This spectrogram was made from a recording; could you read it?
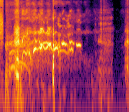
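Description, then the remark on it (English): A horse whinnies once, a shrill, quavering neigh lasting over a second, loud, followed by a few faint breathy snorts. “That horse was roided up for sure.”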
